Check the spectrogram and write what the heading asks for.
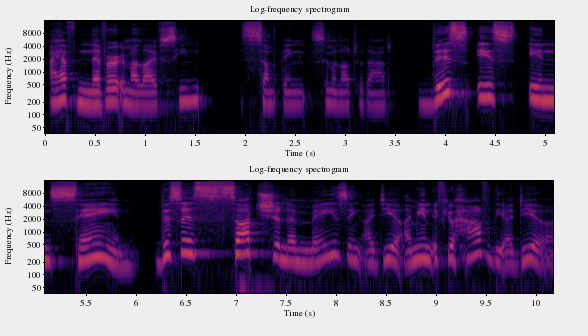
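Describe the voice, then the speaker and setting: A woman hosting a casual reaction video, excitable and gushing, stammering as she searches for words. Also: medium pitch.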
